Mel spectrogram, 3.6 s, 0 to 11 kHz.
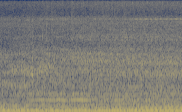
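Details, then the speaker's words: First start of a 2003 Porsche Boxster base with tiptronic and about 144,000 miles, a flood-salvage car sold non-running at auction: it starts and idles smoothly with an even low rumble and no knocks or misses while the AC kicks on. Normal idle. "Wow. Holy smokes. It sounds beautiful."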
